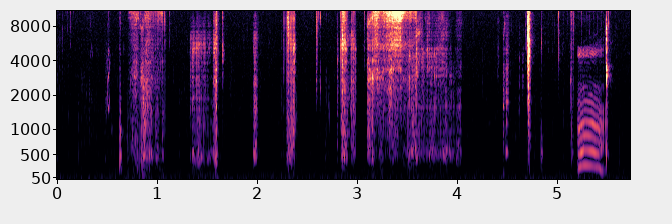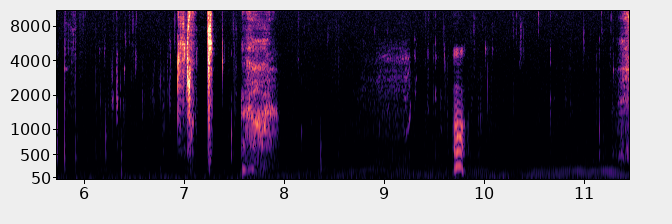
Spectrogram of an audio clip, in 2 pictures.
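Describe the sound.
Wet mouth chewing and smacking sounds form a series of irregular sticky crunches and squelches at low level, with a couple of brief vocal hums between them.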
